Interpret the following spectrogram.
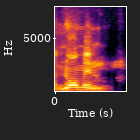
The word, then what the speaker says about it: nomen: esto que está acá nomen el acento puede estar aunque no esté la tilde en latín digamos no sí me explico o sea nomen lleva acento en la o y también en este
